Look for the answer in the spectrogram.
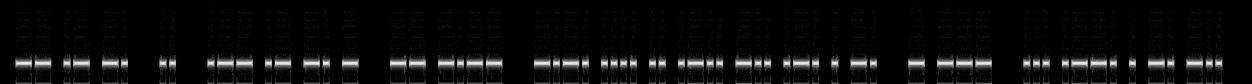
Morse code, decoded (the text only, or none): MAN I WANT MY CHILDREN TO SPEND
